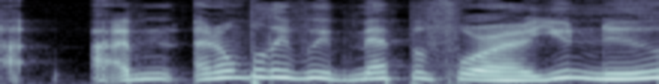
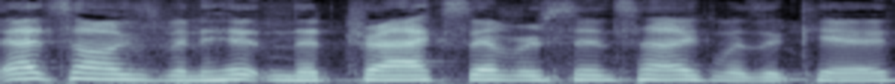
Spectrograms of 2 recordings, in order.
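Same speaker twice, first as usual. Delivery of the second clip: ordinary delivery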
